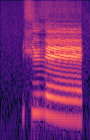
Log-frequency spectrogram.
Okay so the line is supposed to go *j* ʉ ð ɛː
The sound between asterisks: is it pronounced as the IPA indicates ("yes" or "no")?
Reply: no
